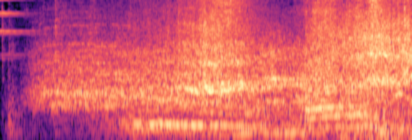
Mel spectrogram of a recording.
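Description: A race car drifting in a street race in Tokyo, its engine roaring loudly as the tires squeal in long, wavering skids that rise and fall in pitch, with no talk over it.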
